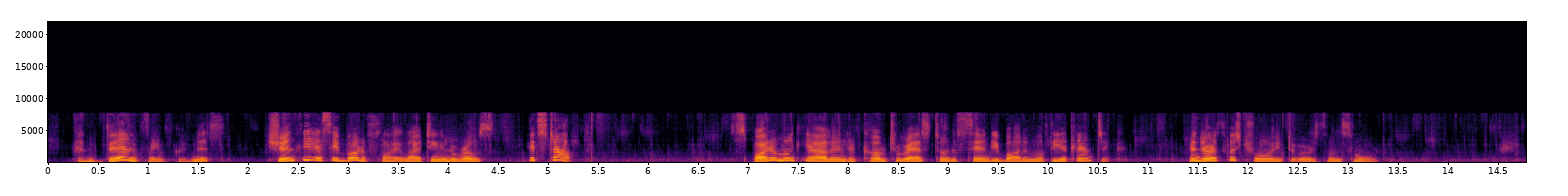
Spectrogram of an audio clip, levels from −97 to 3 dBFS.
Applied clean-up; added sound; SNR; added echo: neural separator model SepFormer DNS4.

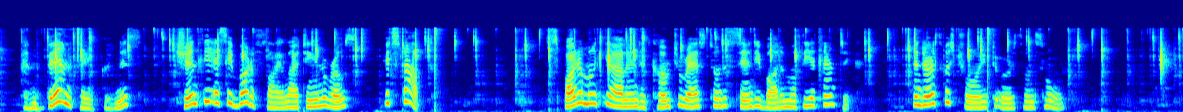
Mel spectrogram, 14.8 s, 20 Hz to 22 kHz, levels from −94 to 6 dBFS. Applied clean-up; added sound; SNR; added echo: classical method log-MMSE.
